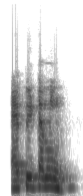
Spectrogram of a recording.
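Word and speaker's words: epitome: तो the correct pronunciation is एपिटमी। एपिटमी ये जो इ है लास्ट वाला ये जो इ है ये भी प्रोनाउंस करना पड़ेगा आपको। You have to pronounce this word this letter A well. Okay? ये वाला जो लास्ट वाला इ है एपिटमी।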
